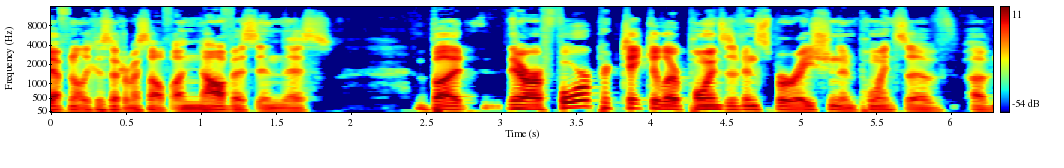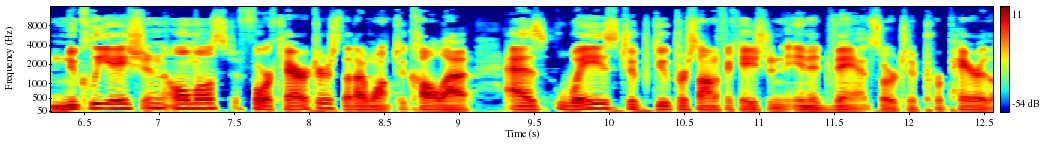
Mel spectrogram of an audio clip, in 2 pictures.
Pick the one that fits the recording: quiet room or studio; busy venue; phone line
quiet room or studio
